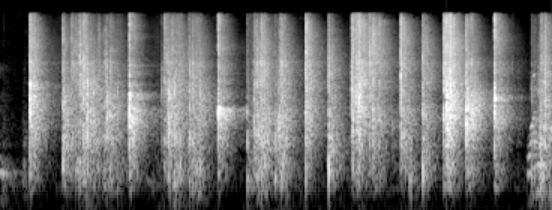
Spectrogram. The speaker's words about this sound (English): It's called Venga Venga. So the first rule is I'm going to clap once and you're going to slap your legs twice.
